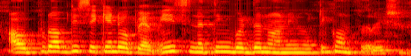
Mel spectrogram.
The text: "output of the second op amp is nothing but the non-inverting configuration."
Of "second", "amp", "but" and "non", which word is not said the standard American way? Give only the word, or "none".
amp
